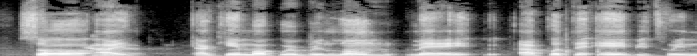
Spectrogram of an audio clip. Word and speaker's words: Relume: Relume. – So yeah, the word relume means to rekindle. It's R-E-L-U-M-E.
